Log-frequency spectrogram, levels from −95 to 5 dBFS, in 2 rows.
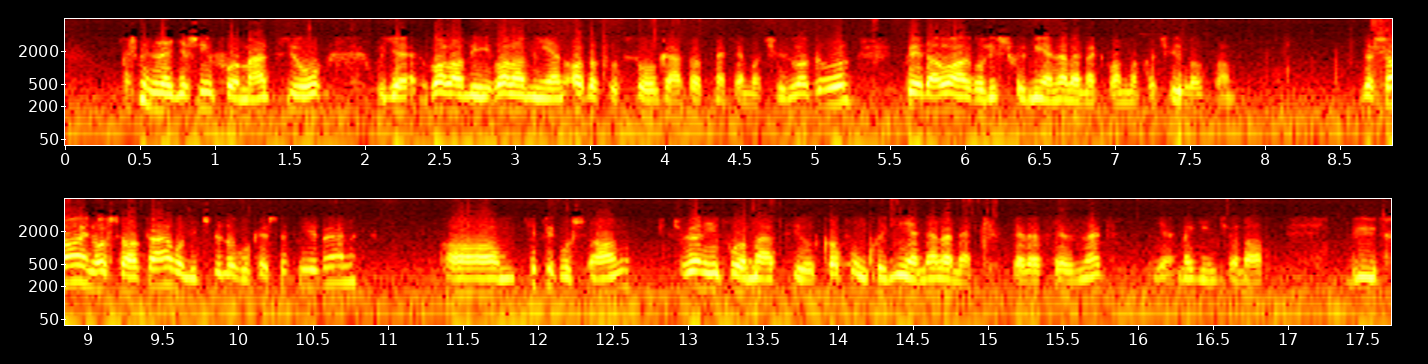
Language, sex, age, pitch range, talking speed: Hungarian, male, 60-79, 135-215 Hz, 140 wpm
